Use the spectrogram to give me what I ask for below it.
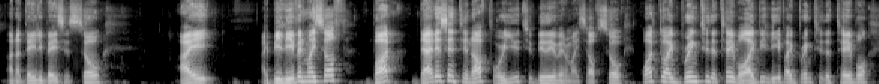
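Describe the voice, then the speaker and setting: On camera, a self-assured, earnest residency applicant from Costa Rica, in his thirties, works through practice interview answers in a Costa Rican accent. The medium-pitched voice is clear and resonant, a bit bright.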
